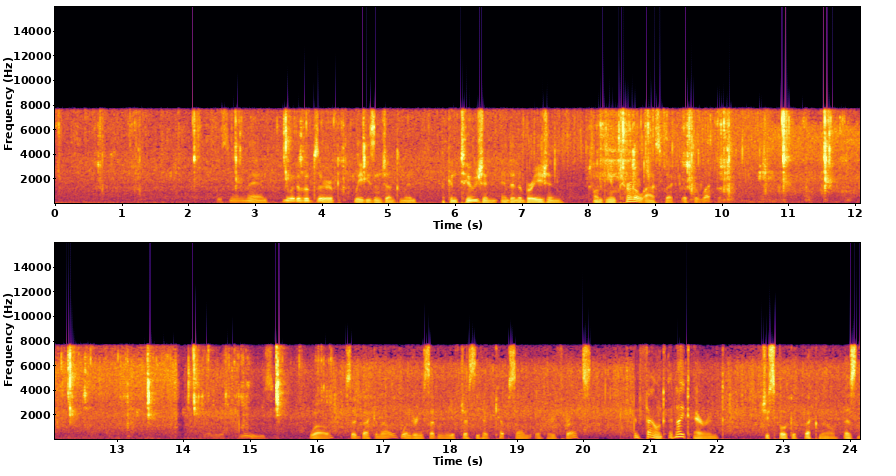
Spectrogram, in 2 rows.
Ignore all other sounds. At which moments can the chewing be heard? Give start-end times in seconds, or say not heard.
0.0-4.9, 8.0-16.2.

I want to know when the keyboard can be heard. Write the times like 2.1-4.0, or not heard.
not heard.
